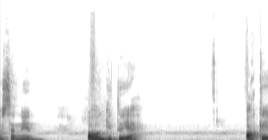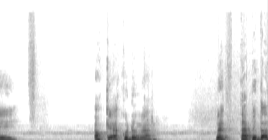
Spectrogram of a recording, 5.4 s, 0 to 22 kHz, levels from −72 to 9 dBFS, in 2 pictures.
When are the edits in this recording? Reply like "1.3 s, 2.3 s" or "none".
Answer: none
